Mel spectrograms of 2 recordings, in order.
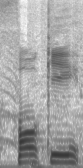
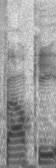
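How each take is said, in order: First: It has two syllables with an o vowel. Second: It has two syllables with an a vowel. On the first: "It's not Folky" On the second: "or Falky"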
